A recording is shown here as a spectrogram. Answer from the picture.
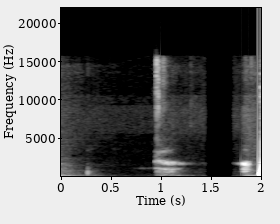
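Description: Near silence in a pause of the voice-over, with a faint, short breathy sound about a second in; the frying in the wok is not heard.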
